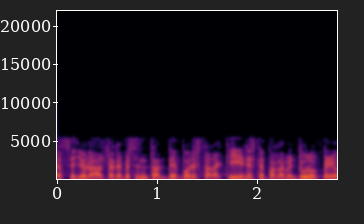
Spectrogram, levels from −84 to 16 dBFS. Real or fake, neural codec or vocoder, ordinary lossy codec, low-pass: real; none; Opus, 24 kbps; 5.4 kHz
